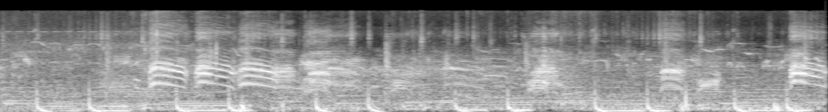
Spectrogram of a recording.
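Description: Birds calling: a quick run of three calls about one and a half seconds in, then a few single calls later, over a low steady background.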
